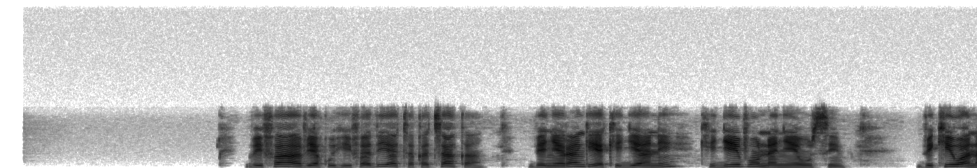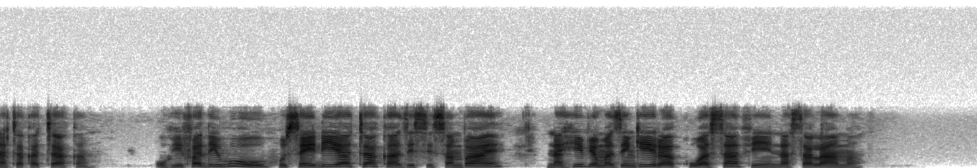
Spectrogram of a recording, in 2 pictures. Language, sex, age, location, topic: Swahili, female, 36-49, Dar es Salaam, government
